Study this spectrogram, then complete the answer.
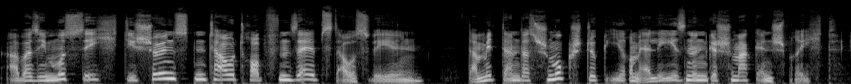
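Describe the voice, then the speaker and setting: A man's voice: sits high, lively intonation, unhurried, vocal fry, pushed and bright, dry recording, studio quality, pitched above the performer's own voice, heavily acted. A man voicing a mysterious old man in a fairy tale with a trembling voice. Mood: solemn. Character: mysterious old man, gentle then stern.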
